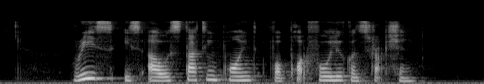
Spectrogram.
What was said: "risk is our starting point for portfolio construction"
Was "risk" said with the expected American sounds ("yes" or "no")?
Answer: no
